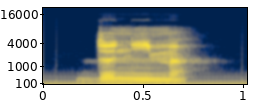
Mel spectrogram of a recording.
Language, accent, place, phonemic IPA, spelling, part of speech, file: French, France, Lyon, /də.nim/, denim, noun, LL-Q150 (fra)-denim.wav
- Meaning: denim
